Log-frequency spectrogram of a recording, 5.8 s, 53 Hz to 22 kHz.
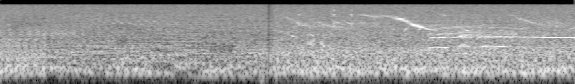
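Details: Iberian grey shrike (Lanius meridionalis) calling in winter at a wetland in southern Spain, 26 December 2011: after steady rural hiss, quick high downslurred whistles, then two flat, drawn-out whistled notes at different pitches.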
